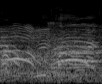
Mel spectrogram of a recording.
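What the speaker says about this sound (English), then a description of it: "I think it's pretty obvious they're cheering for the team in purple" Wrestling crowd at a NashPro tag-team match cheering loudly in a steady roar of voices and shouts, sustained throughout at close range.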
